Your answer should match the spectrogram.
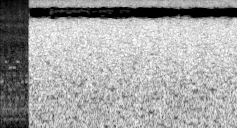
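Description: A loud, steady hiss of static noise that switches on abruptly about a quarter of a second in.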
